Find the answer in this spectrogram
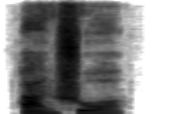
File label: "按说", Chinese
